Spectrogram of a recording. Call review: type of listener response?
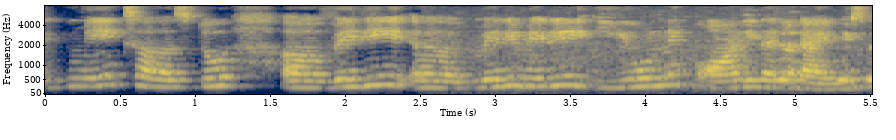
taking over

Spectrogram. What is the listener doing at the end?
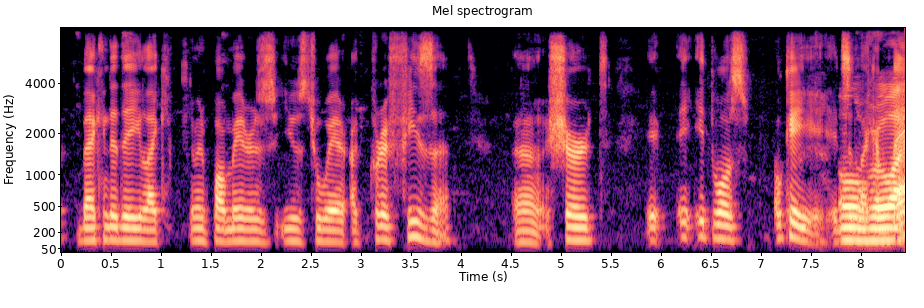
taking over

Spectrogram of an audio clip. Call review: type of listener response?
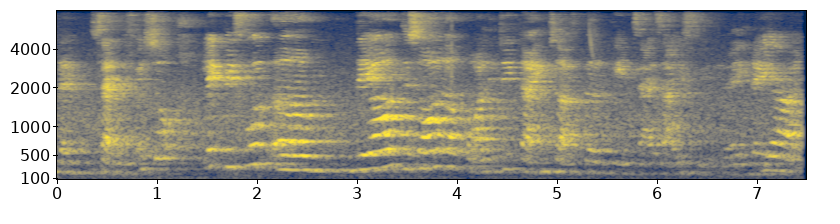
taking over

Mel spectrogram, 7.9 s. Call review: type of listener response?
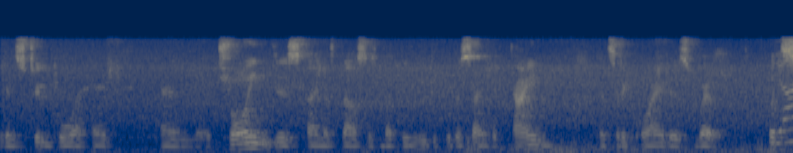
taking over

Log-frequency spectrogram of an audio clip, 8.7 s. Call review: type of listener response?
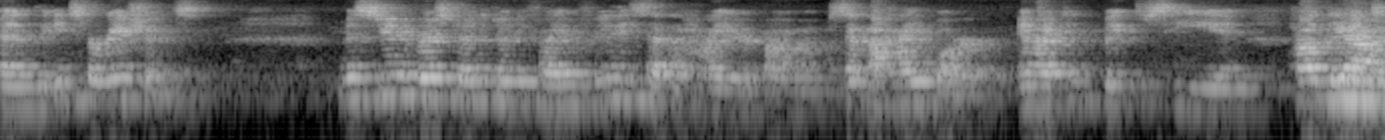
taking over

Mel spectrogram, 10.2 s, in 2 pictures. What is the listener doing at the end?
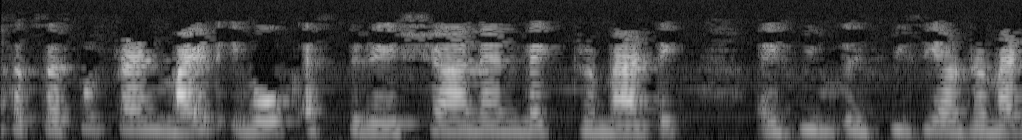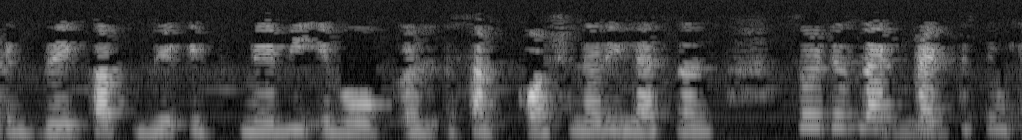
listening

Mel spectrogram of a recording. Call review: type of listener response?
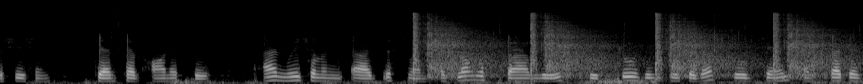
listening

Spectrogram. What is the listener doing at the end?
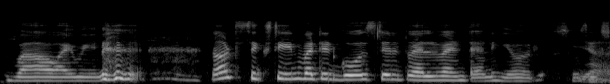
taking over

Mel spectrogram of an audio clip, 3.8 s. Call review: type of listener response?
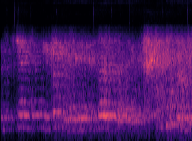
listening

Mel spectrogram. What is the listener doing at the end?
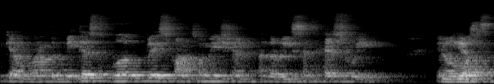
listening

